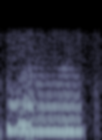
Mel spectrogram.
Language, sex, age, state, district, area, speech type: Bengali, female, 18-30, West Bengal, Malda, urban, conversation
